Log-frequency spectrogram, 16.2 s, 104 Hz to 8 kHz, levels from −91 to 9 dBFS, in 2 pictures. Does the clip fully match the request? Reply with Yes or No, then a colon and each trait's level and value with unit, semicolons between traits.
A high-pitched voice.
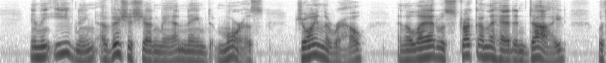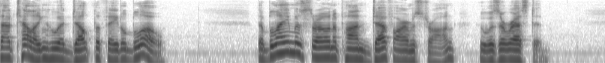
No: low, 135 Hz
